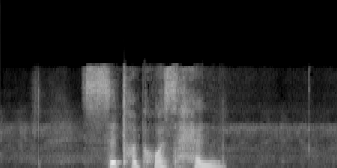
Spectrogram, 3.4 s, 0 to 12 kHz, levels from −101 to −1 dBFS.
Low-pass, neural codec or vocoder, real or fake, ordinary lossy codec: 7.2 kHz; codec, 16 kHz, 1 kbps, FunCodec, trained on LibriTTS, 50 frames a second; fake; AAC, 32 kbps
